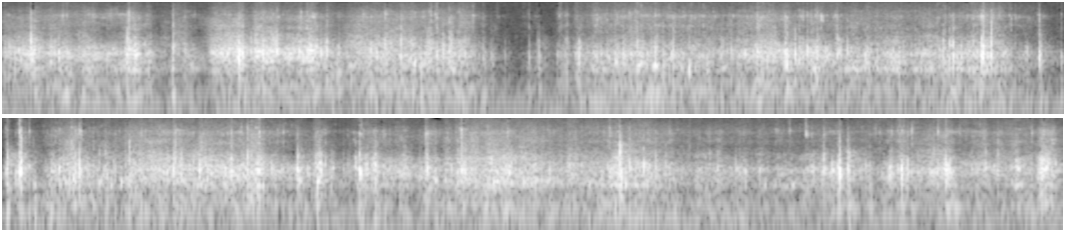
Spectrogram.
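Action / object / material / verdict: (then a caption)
scrape / cardboard jigsaw puzzle pieces in a box lid / cardboard / none. A flat hand and fingertips sweep, shuffle and rub small cardboard jigsaw puzzle pieces spread in a shallow cardboard box lid across the box bottom. The result is a steady, dry papery rustle full of tiny scratchy clicks, centered in the upper mids with a bright edge and almost no low end. It pauses briefly about two and a half seconds in and dips again near five seconds.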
